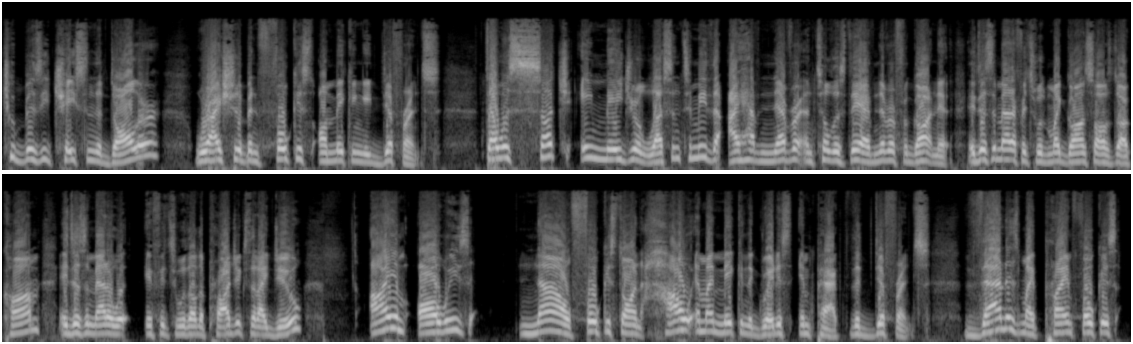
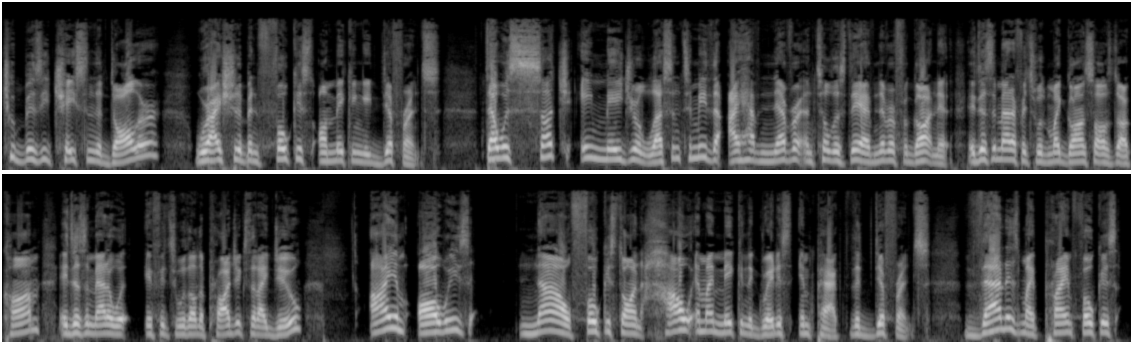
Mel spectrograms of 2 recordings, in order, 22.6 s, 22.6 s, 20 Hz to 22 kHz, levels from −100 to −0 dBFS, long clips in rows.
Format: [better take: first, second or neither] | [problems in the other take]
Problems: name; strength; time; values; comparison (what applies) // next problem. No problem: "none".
second | distortion; slight; 7% of the sound clipped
